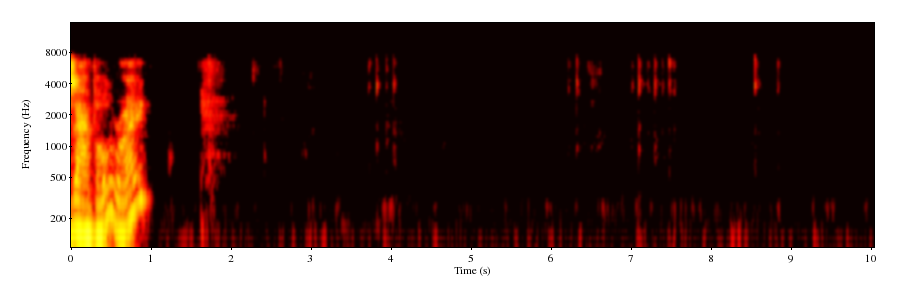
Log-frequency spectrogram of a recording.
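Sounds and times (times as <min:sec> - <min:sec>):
faint clicks: 0:03.7 - 0:04.2, 0:06.2 - 0:07.7.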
